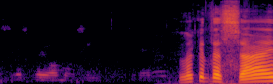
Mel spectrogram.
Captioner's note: speaks faintly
